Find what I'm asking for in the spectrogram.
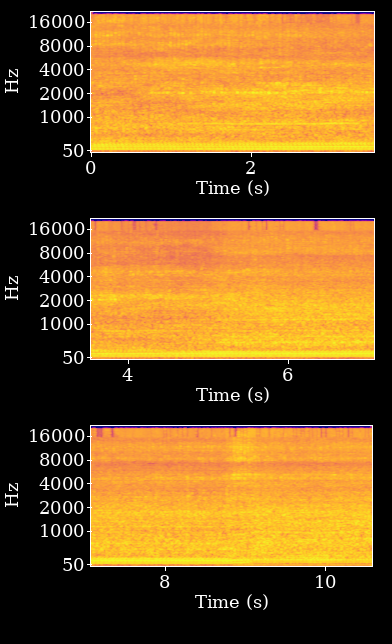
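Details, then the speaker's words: Bradley riding mower with a new original-type deck belt tensioned to about an inch of play, blades engaged; steady even engine drone with smooth blade hum, no slipping, squeal or knocking: normal running. "And guys, if you know anything about lawn equipment, when I turn that on, you know how it's supposed to sound. And that's it."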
